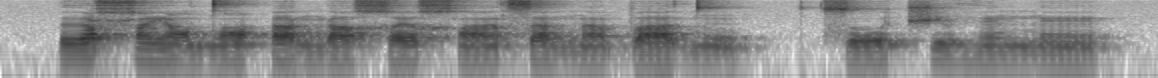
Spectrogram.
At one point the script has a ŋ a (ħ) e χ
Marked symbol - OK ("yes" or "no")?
no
